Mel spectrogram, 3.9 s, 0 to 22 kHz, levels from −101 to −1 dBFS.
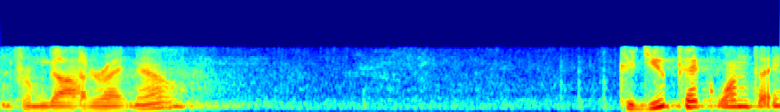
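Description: From 0.35 to 0.44 s, just before "right now", VoIP packet loss concealment fills a roughly 40 ms gap, which fits two lost 20 ms frames: the Speex decoder stretches its last pitch and filter into a fading buzz or coloured noise. On a spectrogram, harmonics smear flat; the waveform envelope decays, then recovers weakly.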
